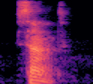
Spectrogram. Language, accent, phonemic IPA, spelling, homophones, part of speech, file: French, France, /sɛ̃t/, sainte, ceinte / ceintes / Cynthe / saintes / Saintes, noun / adjective, LL-Q150 (fra)-sainte.wav
- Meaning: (noun) saintess; female equivalent of saint; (adjective) feminine singular of saint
